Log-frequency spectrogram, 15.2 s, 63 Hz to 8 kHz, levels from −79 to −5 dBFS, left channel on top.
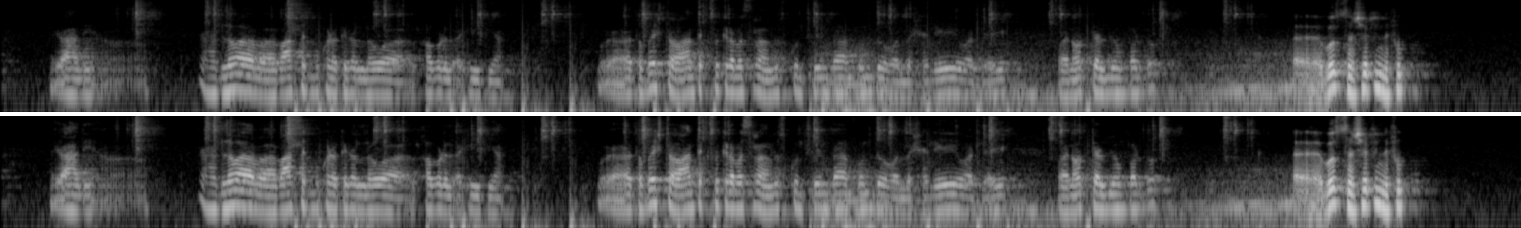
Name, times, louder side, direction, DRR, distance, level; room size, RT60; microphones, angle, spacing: voice 1, 0.5-1.5 2.0-5.0 6.0-10.1 10.6-11.6, right 2 dB, 85° right, 8 dB, 2.1 m, -34 dB
sound 1, 1.1-1.6 2.0-2.4 2.7-3.1 3.6-4.1 4.5-4.9 5.3-5.7 6.2-6.6 6.9-7.3 7.8-8.3 8.7-9.1 9.5-10.0 10.4-10.8 11.2-11.7 12.2-12.6, right 6 dB, 25° right, 1.8 m, -48 dB
sound 2, 2.7-12.2 12.5-12.9, equal, 15° left, 4.6 m, -45 dB
sound 3, 8.1-13.4, left 1 dB, 30° left, 1.2 m, -44 dB
voice 2, 12.9-14.0, right 1 dB, 45° right, 10 dB, 1.1 m, -26 dB
26.5 x 21.5 x 7.0 m, 0.65 s
head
